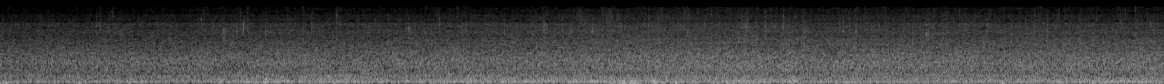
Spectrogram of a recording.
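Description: Heavy rain pouring down steadily, a dense even hiss with faint scattered drop ticks.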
